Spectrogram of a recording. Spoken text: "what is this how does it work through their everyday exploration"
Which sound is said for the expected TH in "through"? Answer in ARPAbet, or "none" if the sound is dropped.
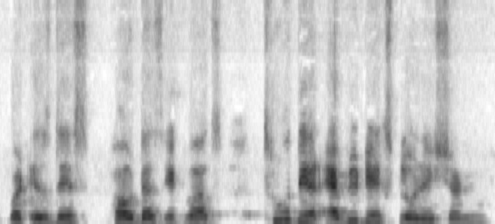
S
